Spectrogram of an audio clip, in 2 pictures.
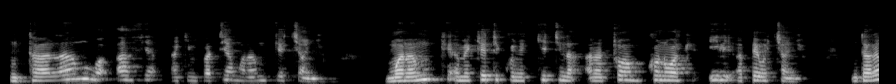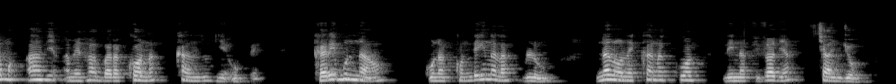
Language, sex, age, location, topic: Swahili, male, 25-35, Nairobi, health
